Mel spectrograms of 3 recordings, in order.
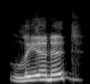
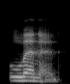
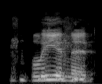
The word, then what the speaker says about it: Leonid: And you said Leonid, not Leonard. Yes. And that's on purpose or not? That's not just how you say Leonard. That's on purpose. Leonid.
